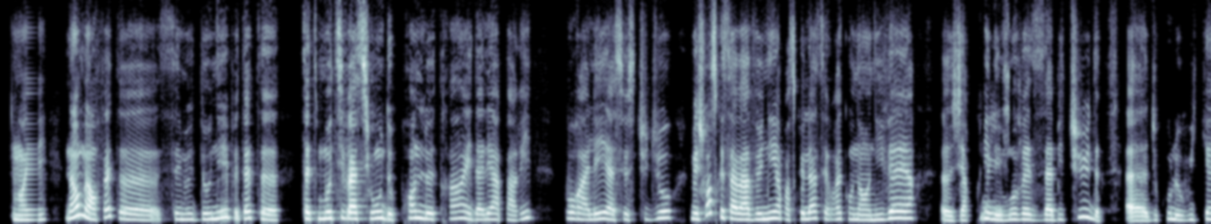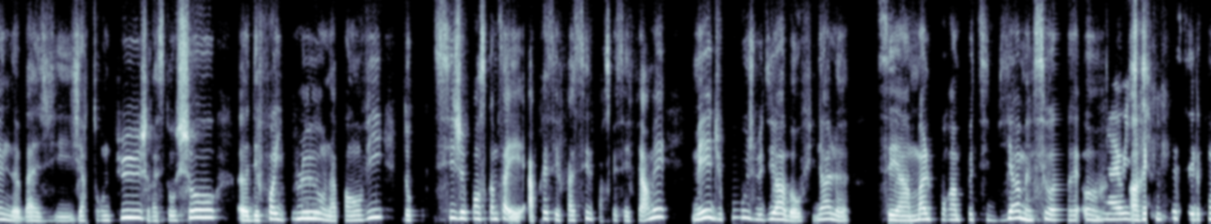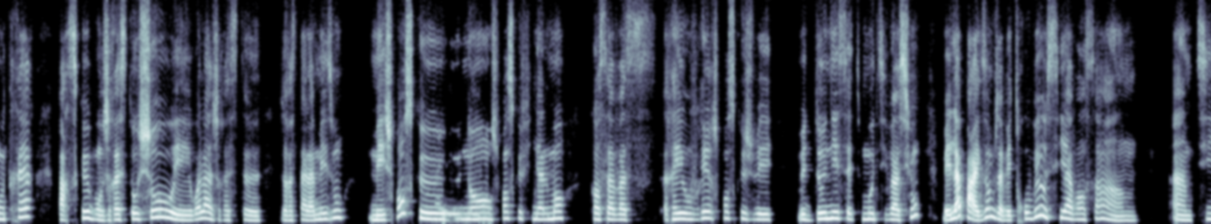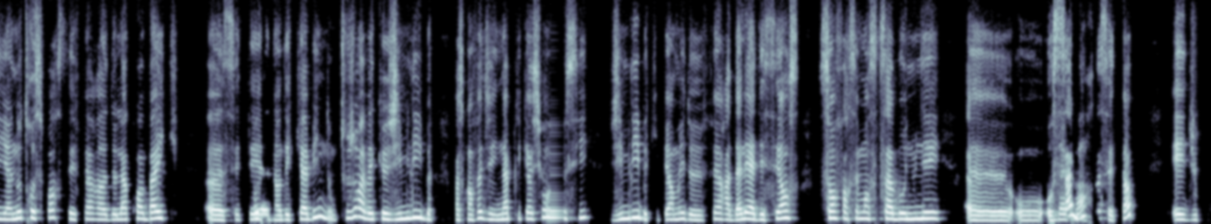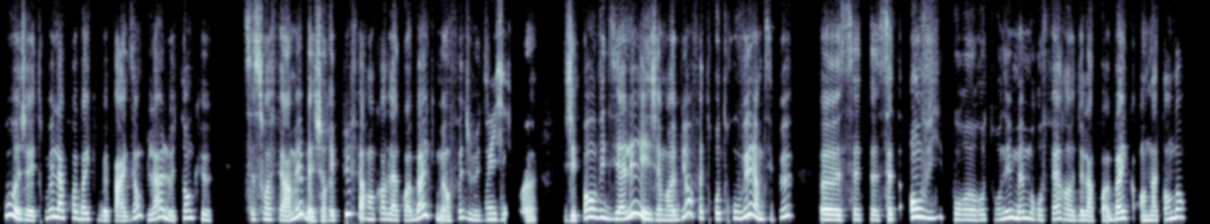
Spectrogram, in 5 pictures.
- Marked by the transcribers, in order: other background noise; laughing while speaking: "même si"; chuckle; tapping
- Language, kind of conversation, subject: French, advice, Comment remplacer mes mauvaises habitudes par de nouvelles routines durables sans tout changer brutalement ?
